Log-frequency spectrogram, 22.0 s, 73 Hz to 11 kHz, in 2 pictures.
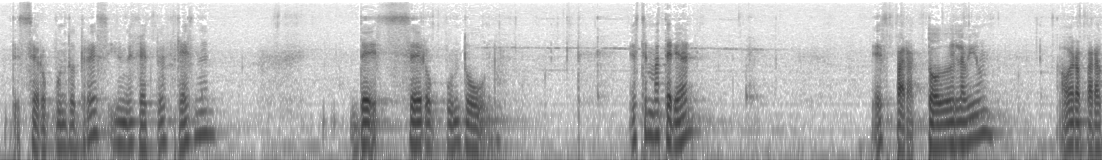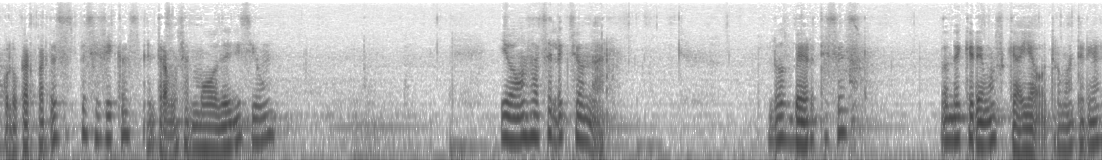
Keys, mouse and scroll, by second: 2.3 click, 5.1 click, 8.7 KP_8, 9.7 KP_6, 10.7 KP_4, 12.6 Tab, 14.7 z, 15.6 KP_8, 16.4 KP_6, 19.6 b.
